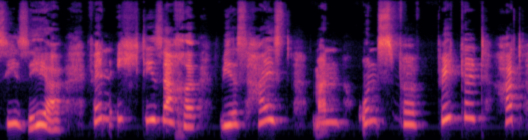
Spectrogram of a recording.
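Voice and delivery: high, loud sing-song recital; the rabbit declaiming a poem nervously; high rabbit reciting verse. Acted.

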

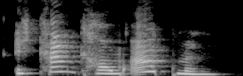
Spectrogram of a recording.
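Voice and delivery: very high tiny squeak; squeaky little dormouse. A narrator's reading. Dormouse voiced.

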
